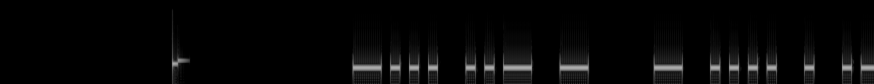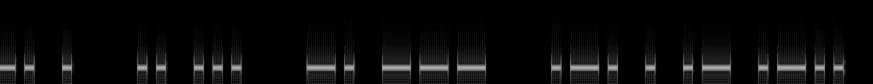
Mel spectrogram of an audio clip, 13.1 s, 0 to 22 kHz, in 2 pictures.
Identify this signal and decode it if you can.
Morse code, heard as a keyed tone, about 17 wpm, 700 Hz. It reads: BUT THERE IS NO REAL
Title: Sentences from Top 1300 Words 17wpm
